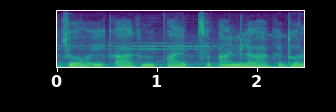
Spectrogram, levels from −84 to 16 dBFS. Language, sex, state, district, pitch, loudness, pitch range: Hindi, female, Uttar Pradesh, Shamli, 200 Hz, -14 LUFS, 195-205 Hz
